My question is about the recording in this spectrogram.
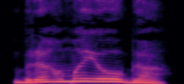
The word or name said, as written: ಬ್ರಹ್ಮಯೋಗ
